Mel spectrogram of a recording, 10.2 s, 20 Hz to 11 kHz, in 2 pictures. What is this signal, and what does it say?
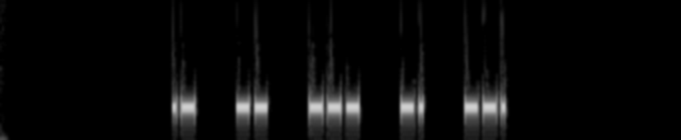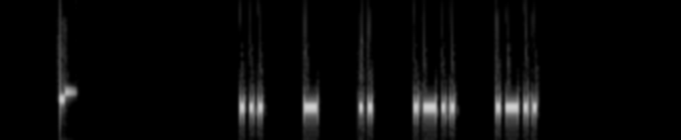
Morse code, heard as a keyed tone, about 34 wpm, spaced as for 20 wpm, 690 Hz. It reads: AMONG STILL
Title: 3x Character Spacing - Top 500 Words - 35wpm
